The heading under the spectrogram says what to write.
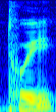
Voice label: "tui2", pinyin

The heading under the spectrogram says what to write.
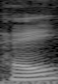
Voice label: "pei2", pinyin

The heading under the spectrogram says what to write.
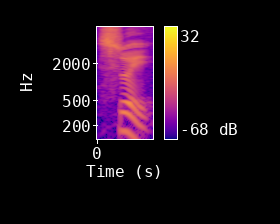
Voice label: "sui4", pinyin

